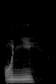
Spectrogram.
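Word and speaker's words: ogni: Como la palabra oñe, por ejemplo, que se escribe con la palabra eñe. La letra ñe no existe en en italiano, entonces se hace como con g y n.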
